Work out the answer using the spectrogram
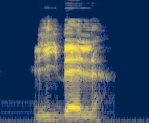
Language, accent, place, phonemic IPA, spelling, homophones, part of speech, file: French, France, Lyon, /li.bɛl/, libelle, libellent / libelles, noun / verb, LL-Q150 (fra)-libelle.wav
- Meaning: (noun) 1. libel 2. libelle; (verb) inflection of libeller: 1. first-person singular/third-person singular present indicative/ present subjunctive 2. second-person singular imperative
